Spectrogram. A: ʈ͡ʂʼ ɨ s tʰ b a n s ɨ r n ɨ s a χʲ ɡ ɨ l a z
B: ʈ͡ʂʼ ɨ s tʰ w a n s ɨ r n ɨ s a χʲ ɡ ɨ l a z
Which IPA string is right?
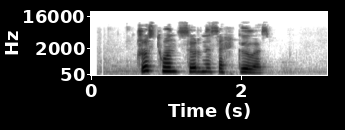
B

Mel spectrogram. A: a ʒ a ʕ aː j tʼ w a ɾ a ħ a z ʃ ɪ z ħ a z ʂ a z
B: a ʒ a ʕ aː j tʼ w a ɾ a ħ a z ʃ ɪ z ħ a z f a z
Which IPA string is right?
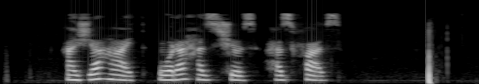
B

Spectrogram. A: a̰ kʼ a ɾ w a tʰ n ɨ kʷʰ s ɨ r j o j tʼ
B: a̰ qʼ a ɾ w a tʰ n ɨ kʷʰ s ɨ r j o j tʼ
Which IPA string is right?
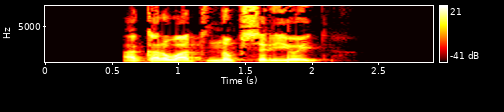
A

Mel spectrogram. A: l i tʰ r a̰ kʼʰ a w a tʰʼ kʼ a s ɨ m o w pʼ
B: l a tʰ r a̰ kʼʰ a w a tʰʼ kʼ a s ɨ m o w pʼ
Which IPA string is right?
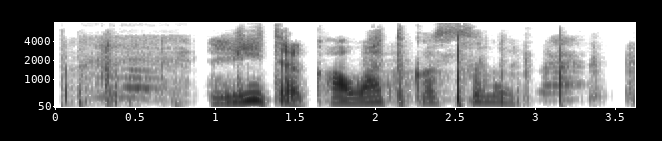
A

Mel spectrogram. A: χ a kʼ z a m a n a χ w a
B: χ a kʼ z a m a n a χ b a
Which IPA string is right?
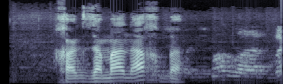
B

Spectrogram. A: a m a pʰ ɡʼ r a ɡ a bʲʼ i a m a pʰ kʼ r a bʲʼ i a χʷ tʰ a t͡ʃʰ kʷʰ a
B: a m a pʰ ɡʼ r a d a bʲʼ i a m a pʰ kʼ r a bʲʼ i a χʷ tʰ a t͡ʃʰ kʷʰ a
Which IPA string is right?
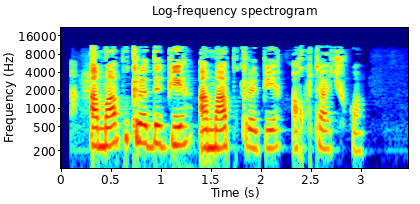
B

